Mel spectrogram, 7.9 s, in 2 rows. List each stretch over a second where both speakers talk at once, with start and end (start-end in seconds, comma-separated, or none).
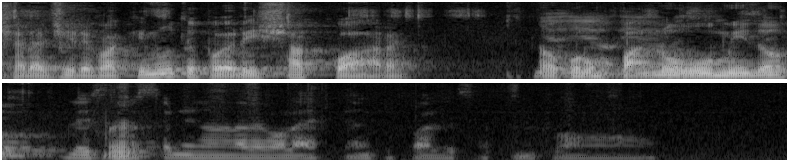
2.7-4.8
